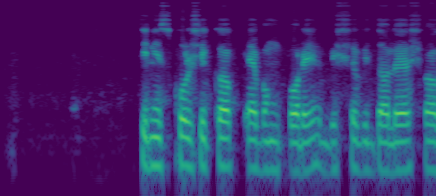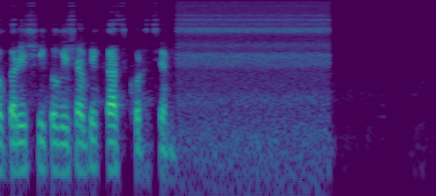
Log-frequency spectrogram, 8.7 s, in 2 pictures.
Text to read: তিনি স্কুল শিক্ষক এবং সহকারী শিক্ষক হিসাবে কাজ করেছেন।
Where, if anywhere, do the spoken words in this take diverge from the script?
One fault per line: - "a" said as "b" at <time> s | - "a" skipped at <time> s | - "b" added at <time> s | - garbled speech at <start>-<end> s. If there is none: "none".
- "পরে বিশ্ববিদ্যালয়ের" added at 2.9 s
